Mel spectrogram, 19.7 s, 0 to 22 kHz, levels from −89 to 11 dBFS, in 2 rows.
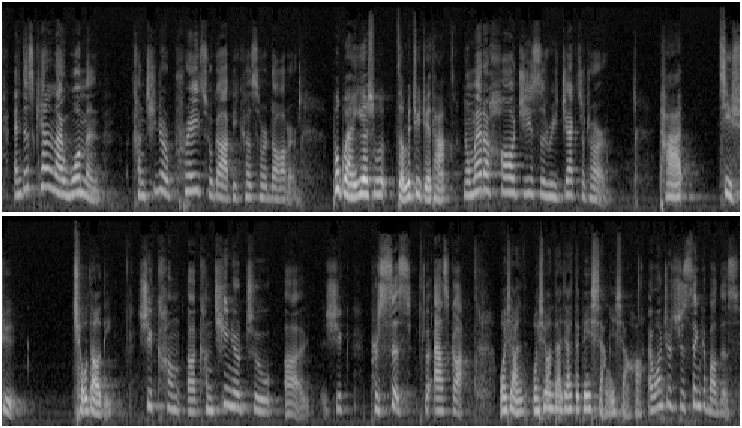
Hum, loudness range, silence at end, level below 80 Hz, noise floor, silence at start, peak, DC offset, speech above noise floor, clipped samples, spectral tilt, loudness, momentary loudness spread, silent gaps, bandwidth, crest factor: none; 8 LU; 0 s; -60 dBFS; -60 dBFS; 0 s; -4 dBFS; under 0.1%; 35 dB; under 0.1%; -4 dB/octave; -25 LUFS; 12 LU; none; over 20 kHz; 22 dB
